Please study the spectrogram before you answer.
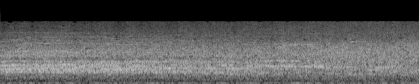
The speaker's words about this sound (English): And as our listeners can hear, we have before us a passionate, hyped-up Welsh audience to cheer us on our way as we begin the show this week with Clement Freud.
